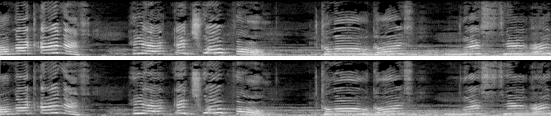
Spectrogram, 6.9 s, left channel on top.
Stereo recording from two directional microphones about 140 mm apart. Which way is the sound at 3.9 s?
10° left (ahead or behind).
